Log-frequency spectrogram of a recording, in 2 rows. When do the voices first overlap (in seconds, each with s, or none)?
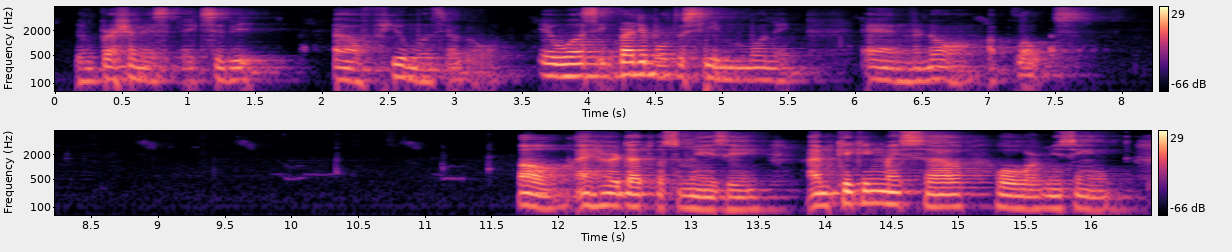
none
